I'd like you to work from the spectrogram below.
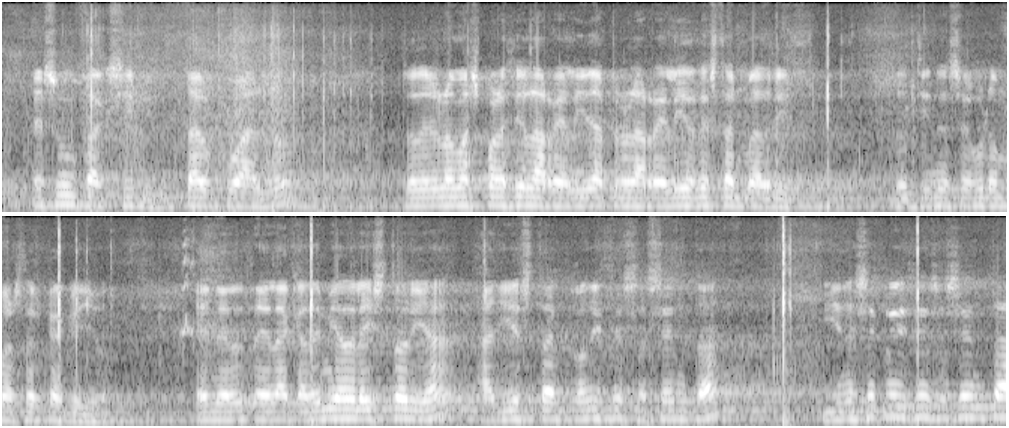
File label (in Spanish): castellano; yuso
